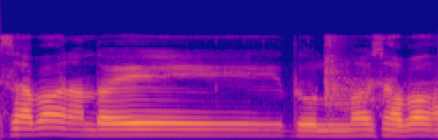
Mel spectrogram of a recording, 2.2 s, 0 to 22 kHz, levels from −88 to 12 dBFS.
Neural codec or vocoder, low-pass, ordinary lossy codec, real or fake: none; none; none; real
